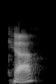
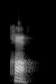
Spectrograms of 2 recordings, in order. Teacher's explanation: you notice I had to open my mouth to get the sound from the back of my throat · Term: strong case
